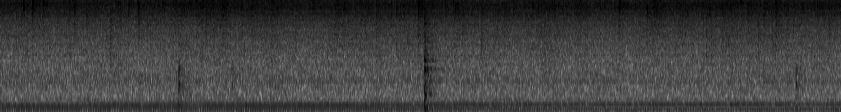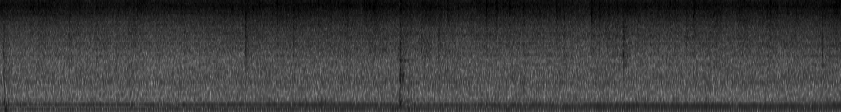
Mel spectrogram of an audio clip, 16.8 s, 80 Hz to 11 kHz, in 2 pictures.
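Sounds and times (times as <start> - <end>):
vegetables stir-fried in a shallow pan sizzling: 0.0 - 16.8.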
